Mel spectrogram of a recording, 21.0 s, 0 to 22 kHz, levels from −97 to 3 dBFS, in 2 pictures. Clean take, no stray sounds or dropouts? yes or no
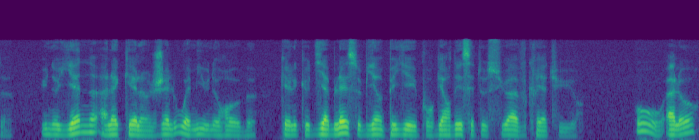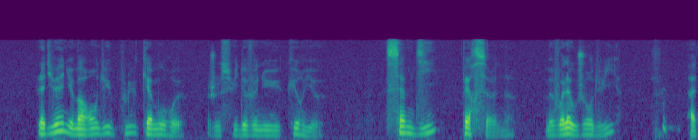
no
